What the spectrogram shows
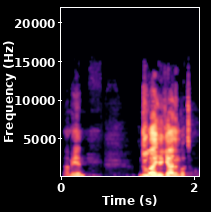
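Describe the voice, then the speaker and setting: A young man preaching a sermon in a lively way, acting out the voices of the people in his story. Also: sits high, normal speed, slightly rough. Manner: animated, acts out quoted voices.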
